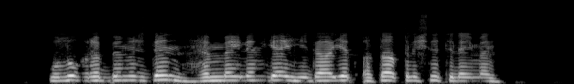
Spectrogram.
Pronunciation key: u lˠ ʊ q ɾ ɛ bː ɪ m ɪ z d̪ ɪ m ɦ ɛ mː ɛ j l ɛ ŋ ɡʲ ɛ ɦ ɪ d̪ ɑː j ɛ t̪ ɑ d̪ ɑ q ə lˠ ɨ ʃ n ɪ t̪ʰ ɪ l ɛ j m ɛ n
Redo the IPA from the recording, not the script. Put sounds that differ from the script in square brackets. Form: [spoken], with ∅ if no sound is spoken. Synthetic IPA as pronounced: u lˠ ʊ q ɾ ɛ bː ɪ m ɪ z d̪ ɪ [n] ɦ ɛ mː ɛ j l ɛ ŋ ɡʲ ɛ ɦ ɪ d̪ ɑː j ɛ t̪ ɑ [t̪] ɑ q ə lˠ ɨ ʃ n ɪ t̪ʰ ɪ l ɛ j m ɛ n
